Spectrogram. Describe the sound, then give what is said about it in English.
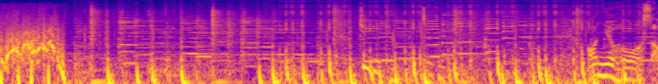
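Horse hooves clip-clop in a quick, steady rhythm, loud, with a dense layer of other sound and voice-like tones rising briefly near the end. “On your horse.”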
